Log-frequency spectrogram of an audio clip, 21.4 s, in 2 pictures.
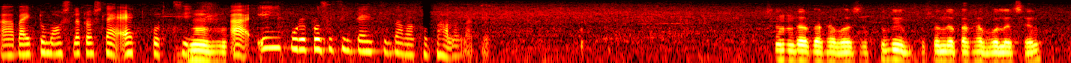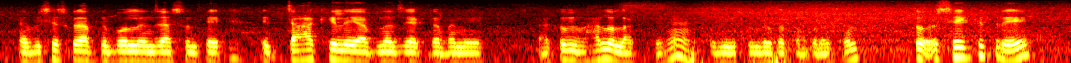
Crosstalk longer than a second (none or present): none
